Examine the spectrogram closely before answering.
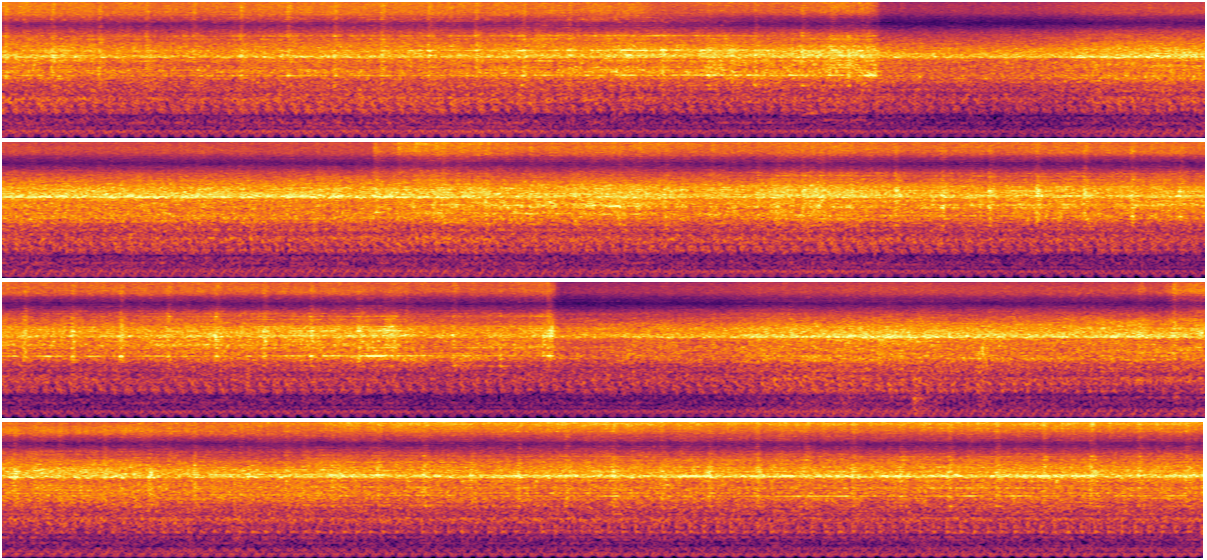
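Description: Large sawmill band saw running steadily, ripping a long log lengthwise into planks. Its upper part dips briefly twice, about five and eighteen seconds in.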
